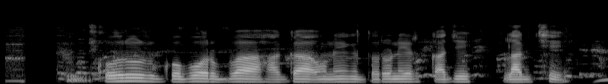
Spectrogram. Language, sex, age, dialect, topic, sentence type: Bengali, male, 18-24, Western, agriculture, statement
